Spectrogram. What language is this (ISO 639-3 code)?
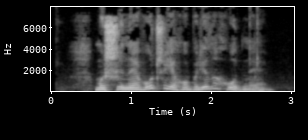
bel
